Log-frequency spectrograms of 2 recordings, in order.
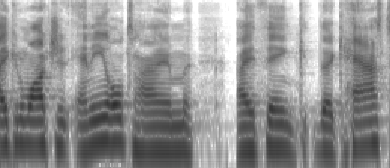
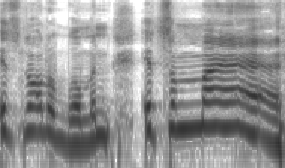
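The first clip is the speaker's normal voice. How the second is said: very slow, dragged, high goat-person voice; 8 semitones higher than usual. Quoting a movie scene: impression of a goat person. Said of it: "that was an impression of a goat person".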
